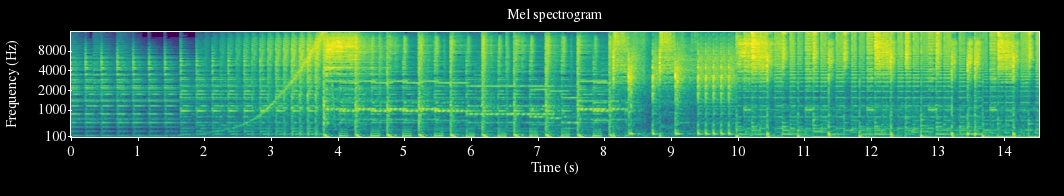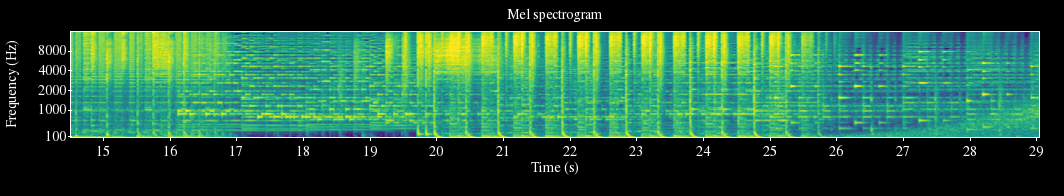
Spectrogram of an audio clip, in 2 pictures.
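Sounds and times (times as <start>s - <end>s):
pop radio jingle: 1.7s - 29.0s.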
